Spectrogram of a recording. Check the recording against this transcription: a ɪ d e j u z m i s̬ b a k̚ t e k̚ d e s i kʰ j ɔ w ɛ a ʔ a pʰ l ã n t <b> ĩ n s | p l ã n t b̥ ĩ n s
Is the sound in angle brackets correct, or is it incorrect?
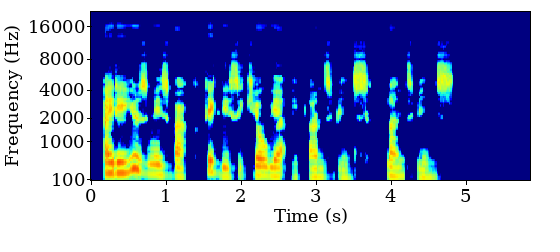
correct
